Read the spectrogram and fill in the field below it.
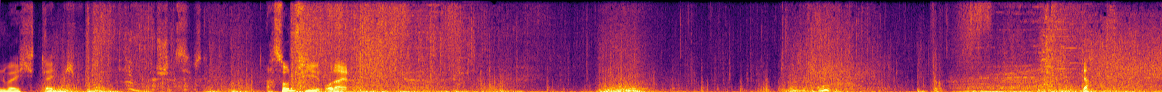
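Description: Blades slash and strike with heavy impacts in a fight.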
